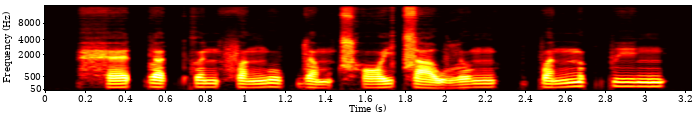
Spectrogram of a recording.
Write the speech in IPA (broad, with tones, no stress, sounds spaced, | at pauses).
h ɛː˨˥ t̚ l ɐ˨ t̚ k ɵ˧ n f ɐ˨˥ ŋ uː˨ p̚ l ɐ˨˩ m t͡sʰ ɔː˨˥ j t͡s aː˨˩ w l ʊ˥ ŋ | p ɐ˨˥ n n̪ ʊ˥ k̚ p iː˥ ŋ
